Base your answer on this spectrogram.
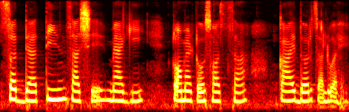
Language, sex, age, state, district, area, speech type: Marathi, female, 30-45, Maharashtra, Buldhana, rural, read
